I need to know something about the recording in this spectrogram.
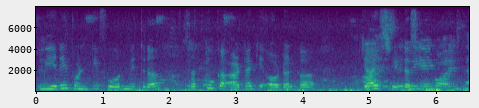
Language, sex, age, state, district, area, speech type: Urdu, female, 18-30, Delhi, Central Delhi, urban, read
